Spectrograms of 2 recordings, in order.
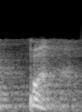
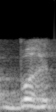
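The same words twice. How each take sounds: First: "peh" with a puffed, unvoiced p; Chinese reading. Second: "beh" with a voiced b; letter as written. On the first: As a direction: say "peh" with a sharp p. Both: Shown as a demonstration. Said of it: "beh itu dibaca peh".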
